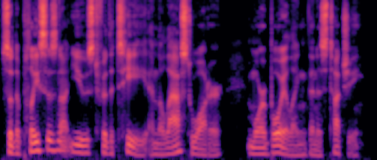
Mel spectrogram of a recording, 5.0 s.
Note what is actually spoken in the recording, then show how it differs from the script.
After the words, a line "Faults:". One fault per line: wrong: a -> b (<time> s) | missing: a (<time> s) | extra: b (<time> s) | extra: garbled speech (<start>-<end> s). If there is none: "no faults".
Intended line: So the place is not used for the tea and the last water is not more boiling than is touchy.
So the place is not used for the tea and the last water more boiling than is touchy.
Faults:
missing: is not (3.0 s)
